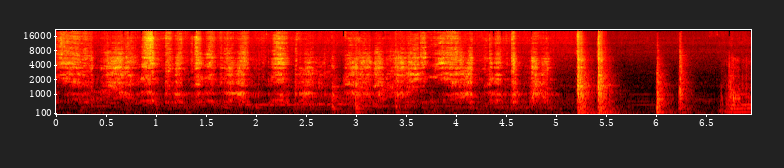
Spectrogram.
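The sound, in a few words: stirring seasonings into chicken pot pie filling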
